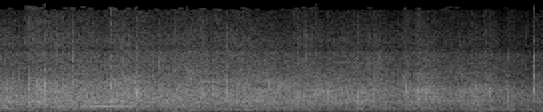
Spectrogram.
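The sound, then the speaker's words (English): A crowd claps steadily for several seconds, a dense, continuous patter of many hands without any voices over it. “Oh, I thought you were clapping.”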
